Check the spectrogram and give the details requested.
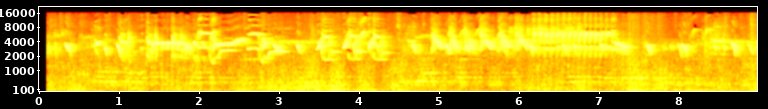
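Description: A common linnet sings a fast, rambling twitter of chirps, trills and short nasal notes, mostly high-pitched and delivered almost without pause.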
